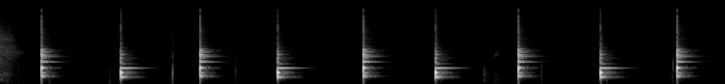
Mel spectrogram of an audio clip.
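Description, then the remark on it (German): Bilateral stimulation tones used to anchor and deepen a guided visualization: nine short, bright percussive pings at a steady one-per-second pace, alternating subtly in pitch from beat to beat, each decaying quickly into silence, with no voices. “Lassen Sie uns das mit bilateraler Stimulation verankern und vertiefen.”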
